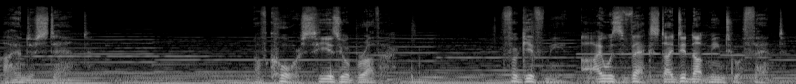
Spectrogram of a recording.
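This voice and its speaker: An actor playing a proud, brooding young warrior bent on revenge in a video game, formal and intense. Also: male voice, on the low side, animated, a little slow, pauses often. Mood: subdued, apologetic. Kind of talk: dramatic video game voice acting. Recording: music under the voice.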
